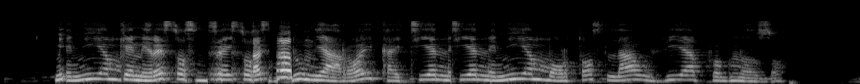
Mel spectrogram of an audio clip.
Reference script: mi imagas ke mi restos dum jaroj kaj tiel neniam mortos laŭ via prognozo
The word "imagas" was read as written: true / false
false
